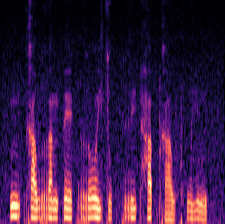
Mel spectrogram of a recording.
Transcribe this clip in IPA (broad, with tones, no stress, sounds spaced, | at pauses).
ŋ i˥˩ t̚ k a˦˥ w r a˧ n p eː˦˥ k̚ r oː˥˩ j t u˨˩ k̚ p r i˦˥ ʔ h a˥˩ p̚ k a˩˦ w kʰ w i˥˩ n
